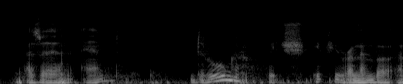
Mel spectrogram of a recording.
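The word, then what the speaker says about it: друг: I think people often referred to that meme as a peer, but it is in fact pronounced drug and means drug, means friend rather.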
